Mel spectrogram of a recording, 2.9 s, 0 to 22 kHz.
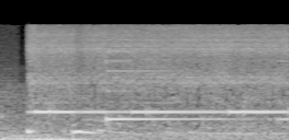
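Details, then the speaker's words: Ventilator sound in the ICU from a COVID-19 patient with respiratory failure whose lungs can no longer deliver enough oxygen: steady electronic tones over a soft equipment hiss as the ventilator moves air in and out. "that sound you hear is a patient at suny downstate struggling to breathe their lungs no longer able to deliver enough oxygen to keep their bodies going a ventilator moves air in and out of their lungs"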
